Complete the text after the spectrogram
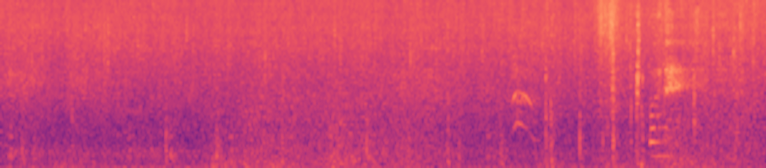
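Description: A waterfall roars steadily nearby.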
